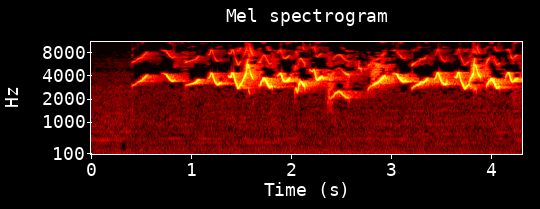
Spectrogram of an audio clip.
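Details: An ultramarine grosbeak sings a rich, warbled run of high, quickly rising and falling notes that carries on without pause for about four seconds.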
